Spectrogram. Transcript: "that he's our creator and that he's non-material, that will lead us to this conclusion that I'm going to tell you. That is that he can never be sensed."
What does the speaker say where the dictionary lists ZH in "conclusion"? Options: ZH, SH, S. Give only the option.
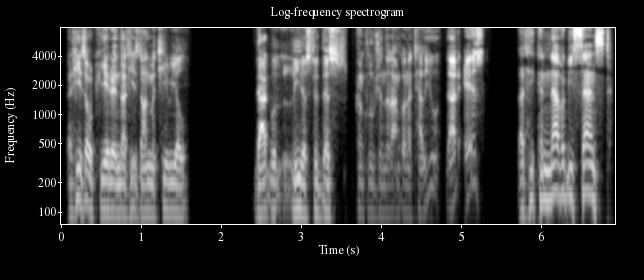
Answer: ZH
